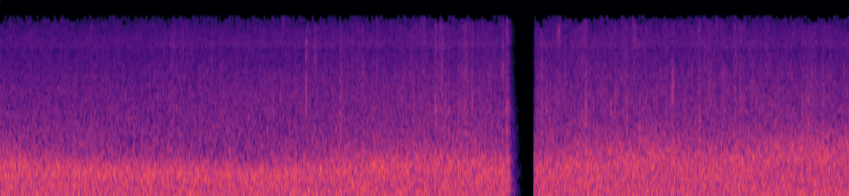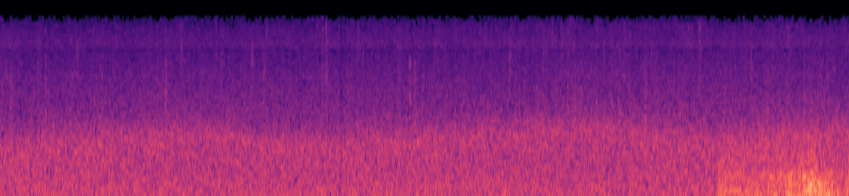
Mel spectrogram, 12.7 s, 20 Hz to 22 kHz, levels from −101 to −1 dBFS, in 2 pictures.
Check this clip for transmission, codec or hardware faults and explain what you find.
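Two transmission faults are audible: a short stall followed by a catch-up.

From 3.81 to 4.03 s the sound stops moving forward. The last moment is stretched into a fading buzz that drops to near-silence for roughly 120 ms, and then the audio resumes exactly where it left off. This call audio freeze most likely happened because delayed packets left the jitter buffer empty. The receiver filled about 194 ms with that decaying continuation. Nothing was lost, but the playback now runs 194 ms later than before.

From 8.91 to 10.36 s the audio sounds hurried, moving at about 113% of normal speed while the pitch stays unchanged. This is jitter buffer speed-up. With more audio queued than its target, the receiver repeatedly cut out tiny pitch-period-length slices to shrink the backlog, removing about a fifth of a second in total across that stretch. The timing compresses without any shift in pitch.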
